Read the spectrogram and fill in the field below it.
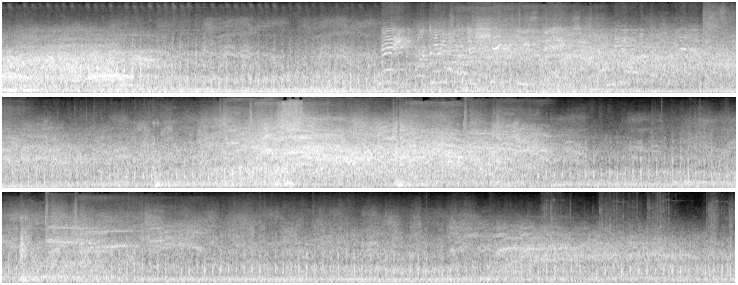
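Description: Helicopter in the Alan Wake video game: a broad, steady rotor roar with a low thrumming beat persists throughout, swelling louder midway as if passing close, with faint voice underneath.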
